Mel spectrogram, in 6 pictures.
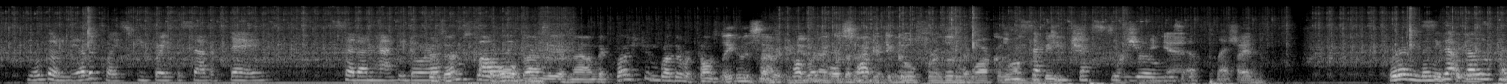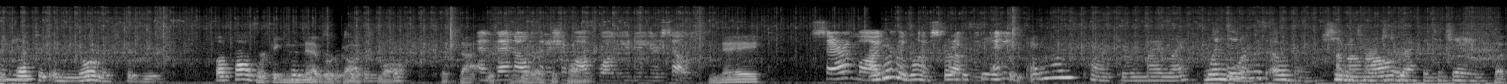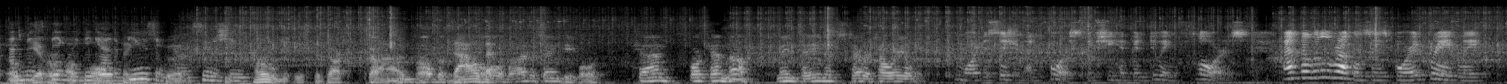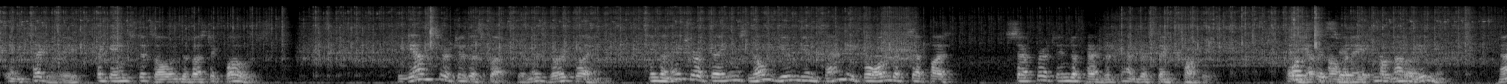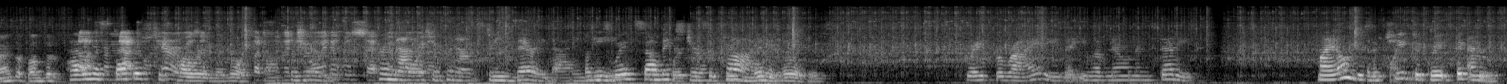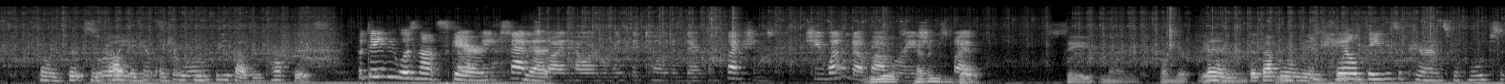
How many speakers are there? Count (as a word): nine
